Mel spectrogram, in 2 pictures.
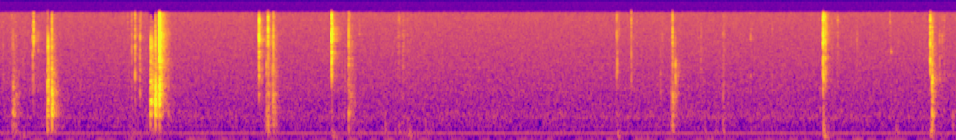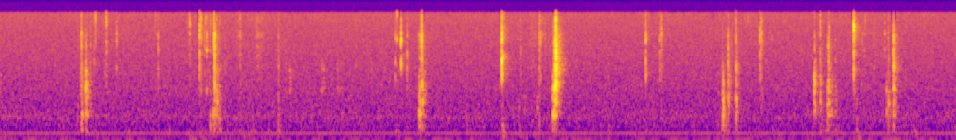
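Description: A palm-size, solid multicolor layered soap cube is cut into thin slices with a yellow utility knife. The repeated cutting and scraping makes short, crisp, bright clicks at an irregular pace, over a faint steady low hum.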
